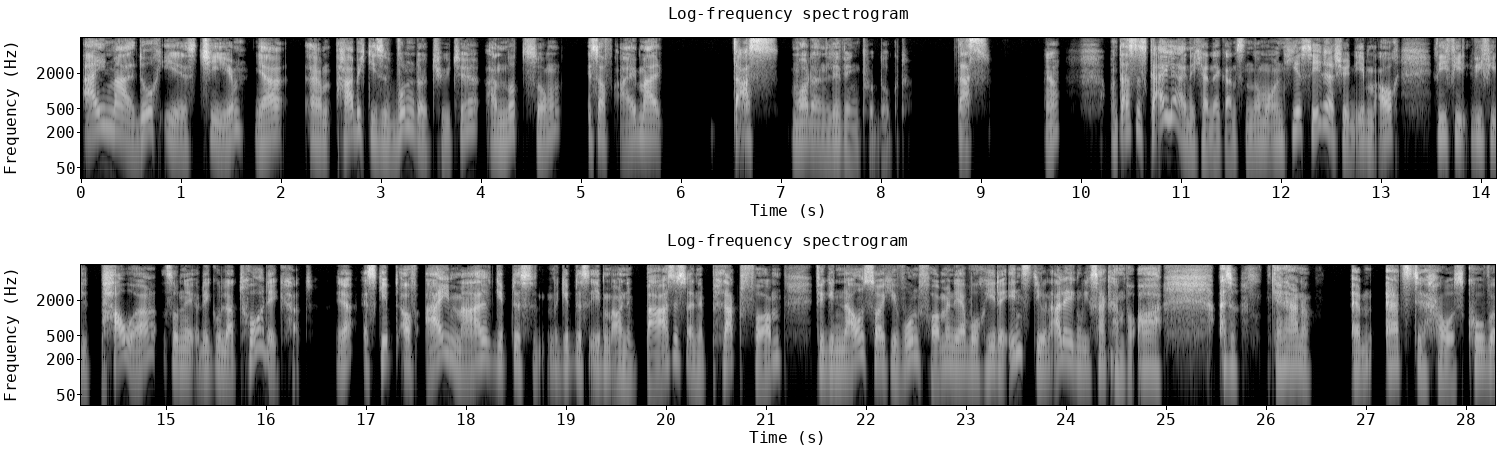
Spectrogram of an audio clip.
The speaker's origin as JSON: {"language": "German", "town": "Aachen", "region": "North Rhine-Westphalia", "country": "Germany", "said": "wir sind vielleicht als Aachener noch gar nicht so weit"}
